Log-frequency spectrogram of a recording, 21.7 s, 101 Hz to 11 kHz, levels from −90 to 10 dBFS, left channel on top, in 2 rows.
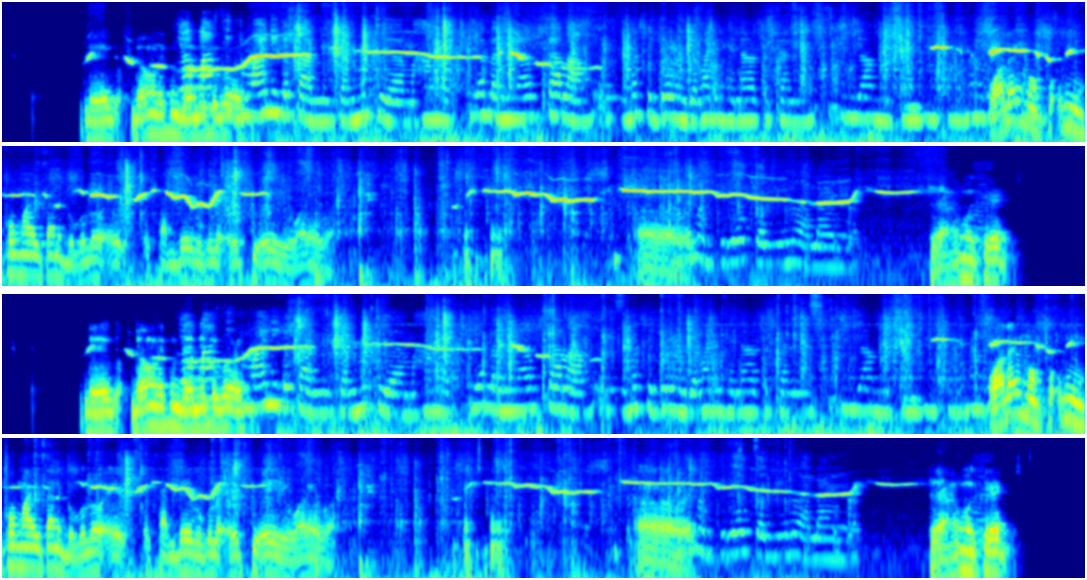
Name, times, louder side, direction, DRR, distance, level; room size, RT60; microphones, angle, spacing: sound 1, 0.8-0.9 1.2-6.0 9.3-13.5 15.3-20.0 20.2-20.3, left 9 dB, 80° left, 0.4 m, -29 dB
voice 1, 0.8-2.4 9.9-12.1 12.4-14.2 15.4-15.9 17.1-17.8 19.3-19.4 20.1-21.1, right 4 dB, 50° right, 0.4 m, -34 dB
voice 2, 1.7-10.7, left 3 dB, 60° left, 1.4 m, -42 dB
sound 2, 2.3-19.1, right 1 dB, 80° right, 1.1 m, -37 dB
sound 3, 2.8-11.6 11.9-18.9, left 2 dB, 15° left, 0.9 m, -46 dB
voice 3, 17.7-19.4 20.3-20.8, equal, ahead, 1.8 m, -50 dB
6.5 x 6.3 x 2.6 m
head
